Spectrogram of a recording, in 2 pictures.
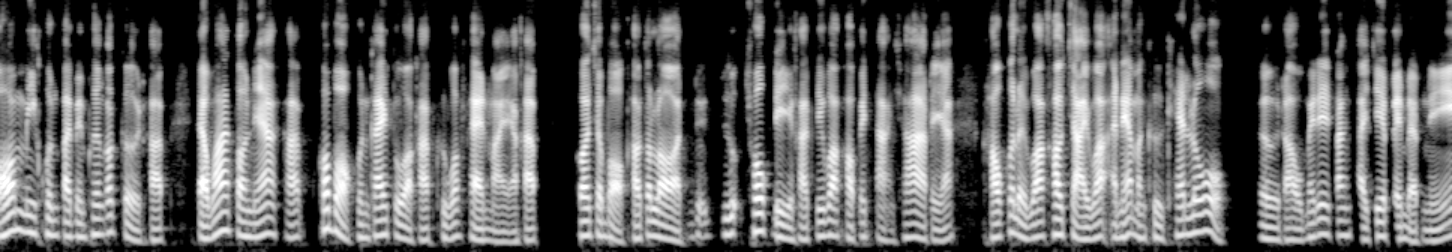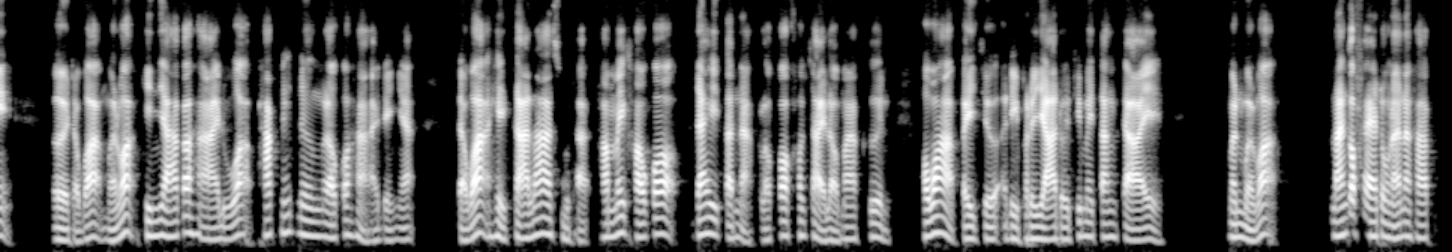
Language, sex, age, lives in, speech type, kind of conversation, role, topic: Thai, male, 35-39, Thailand, conversation, advice, user, ฉันควรทำอย่างไรเมื่อกลัวว่าคนอื่นจะตัดสินฉัน?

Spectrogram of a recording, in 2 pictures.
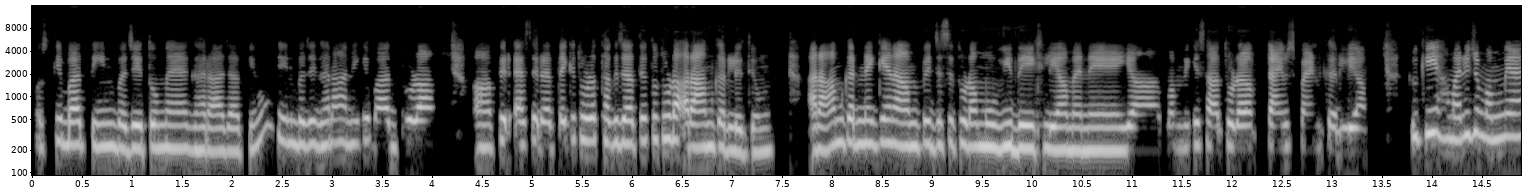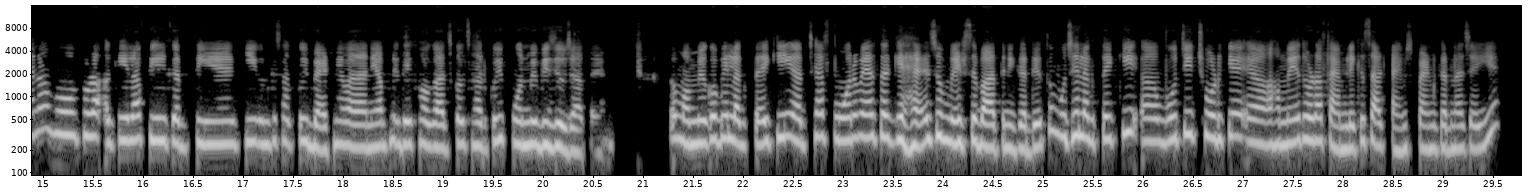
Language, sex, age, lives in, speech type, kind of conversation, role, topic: Hindi, female, 20-24, India, conversation, podcast, guest, Subah ki kaunsi chhoti routine tumhare mind aur body ko set karti hai?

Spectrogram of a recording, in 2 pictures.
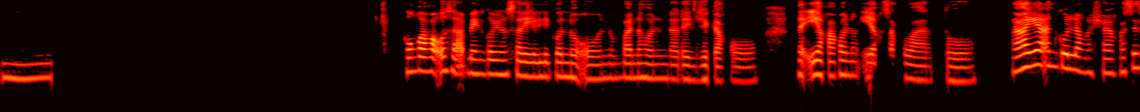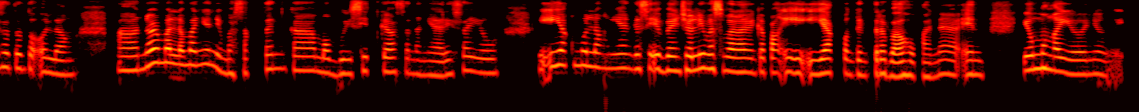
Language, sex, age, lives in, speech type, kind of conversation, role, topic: Filipino, female, 25-29, Philippines, conversation, podcast, guest, Naranasan mo na bang ma-reject pero nauwi sa biyaya ang pangyayari?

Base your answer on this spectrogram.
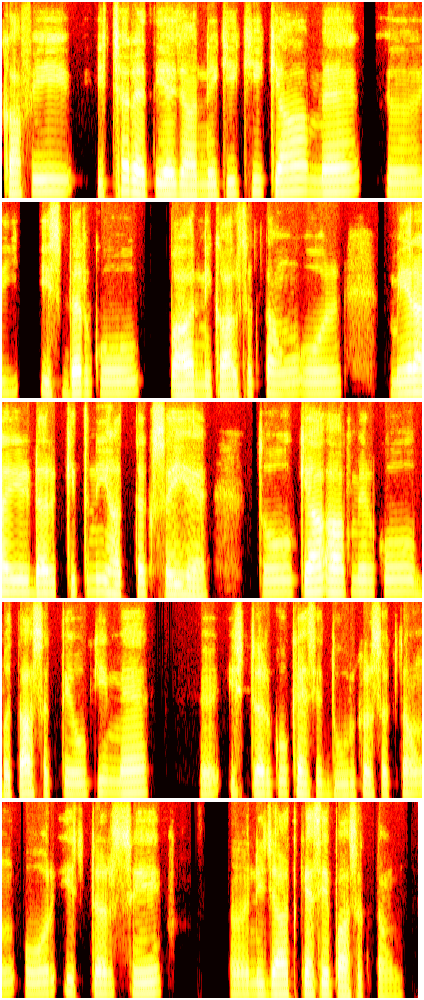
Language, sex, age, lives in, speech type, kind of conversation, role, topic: Hindi, male, 20-24, India, conversation, advice, user, परफेक्शनिज़्म की वजह से मैं काम शुरू नहीं कर पाता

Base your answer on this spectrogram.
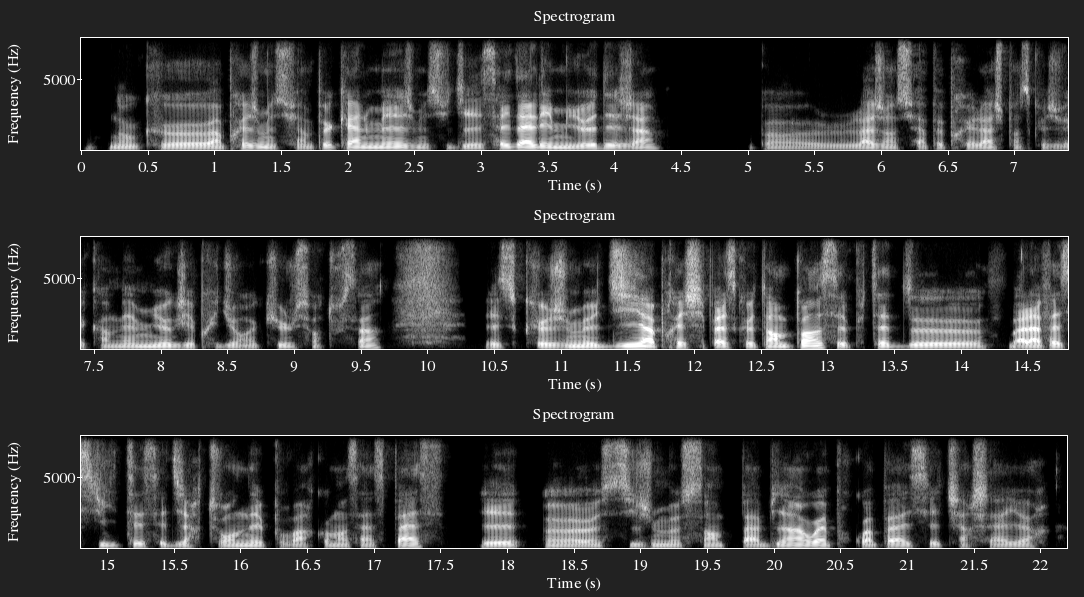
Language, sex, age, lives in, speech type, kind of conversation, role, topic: French, male, 35-39, France, conversation, advice, user, Comment s’est passé votre retour au travail après un long congé, et comment avez-vous géré les attentes ?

